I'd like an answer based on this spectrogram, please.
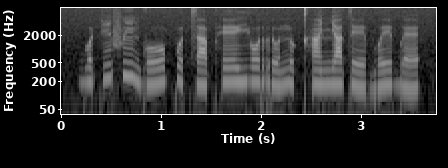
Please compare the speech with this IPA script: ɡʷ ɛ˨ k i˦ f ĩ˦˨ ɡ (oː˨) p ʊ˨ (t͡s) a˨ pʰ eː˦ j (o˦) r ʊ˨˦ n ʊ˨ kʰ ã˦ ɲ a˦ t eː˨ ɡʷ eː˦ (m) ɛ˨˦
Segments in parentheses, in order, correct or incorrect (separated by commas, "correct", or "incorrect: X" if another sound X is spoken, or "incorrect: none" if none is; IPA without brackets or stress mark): incorrect: oː˨˦, correct, correct, incorrect: b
